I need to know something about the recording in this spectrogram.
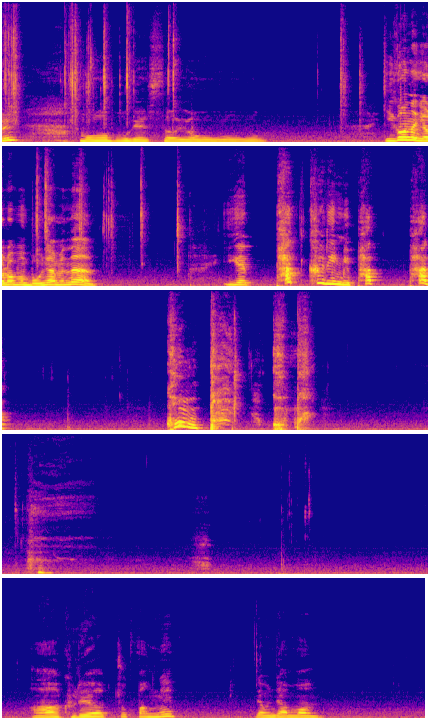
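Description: A young woman talks and exclaims with animation close to a microphone.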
